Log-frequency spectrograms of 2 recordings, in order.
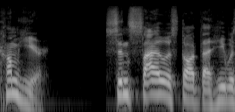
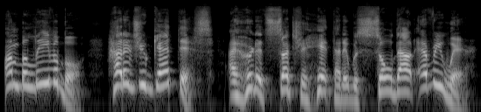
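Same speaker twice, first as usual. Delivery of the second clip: high, put-on amazement; exaggerated wonder, pitched way up; acted surprise; 9 semitones higher, 3 dB louder than usual. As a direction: play astonished for the skit. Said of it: "Carl acted surprised".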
